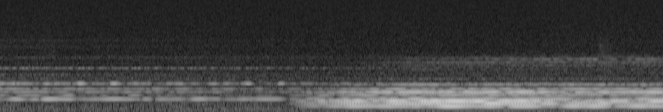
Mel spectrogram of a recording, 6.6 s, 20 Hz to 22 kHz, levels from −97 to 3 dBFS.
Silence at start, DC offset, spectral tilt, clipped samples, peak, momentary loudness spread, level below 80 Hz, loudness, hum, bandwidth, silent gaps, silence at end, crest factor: 0 s; under 0.1%; -9 dB/octave; under 0.1%; -14 dBFS; 23 LU; -70 dBFS; -28 LUFS; none; over 20 kHz; none; 0 s; 16 dB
